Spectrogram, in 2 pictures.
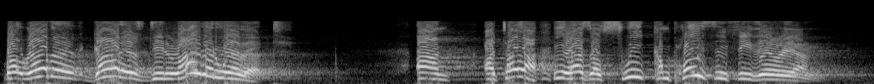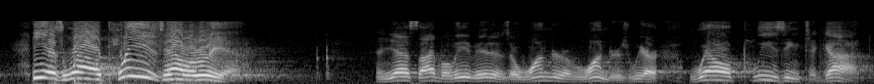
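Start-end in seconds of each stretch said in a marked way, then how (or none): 0.0-11.2 loud, high, slow preaching cry; fervent preaching. Acted. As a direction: preach it out to the whole church. Preacher rising to full force.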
